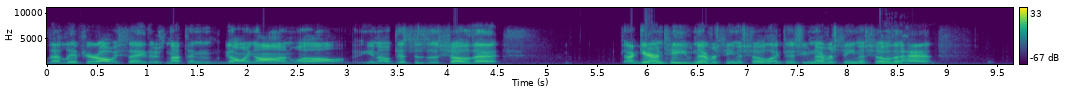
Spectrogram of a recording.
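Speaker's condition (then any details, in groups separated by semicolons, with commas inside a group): No condition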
